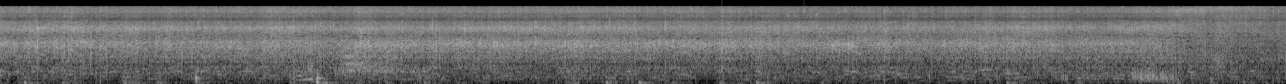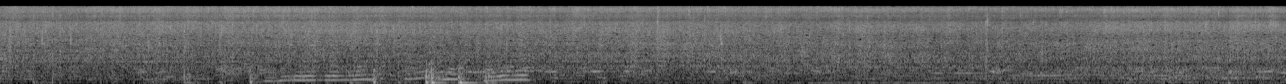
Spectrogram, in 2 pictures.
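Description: Fennel and fatty pancetta fry in heated oil, a loud, dense sizzling hiss running throughout with occasional stirring scrapes and brief muffled tones partway through.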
